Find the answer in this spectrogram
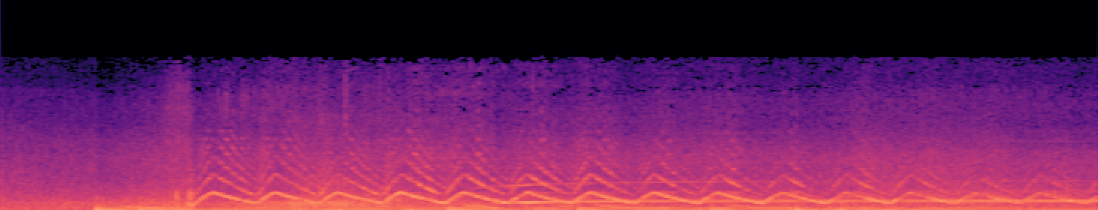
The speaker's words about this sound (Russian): Примерно через полчаса где-то рядом с воем промчалась машина скорой помощи.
